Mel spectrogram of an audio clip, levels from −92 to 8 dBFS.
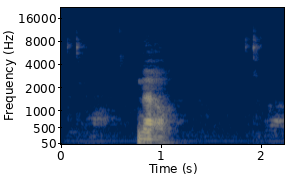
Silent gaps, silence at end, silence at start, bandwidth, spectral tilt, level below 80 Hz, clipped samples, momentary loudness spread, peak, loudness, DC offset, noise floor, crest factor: none; 0.05 s; 0.75 s; 9.8 kHz; -6.5 dB/octave; -70 dBFS; under 0.1%; 25 LU; -12 dBFS; -32 LUFS; under 0.1%; -80 dBFS; 24 dB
